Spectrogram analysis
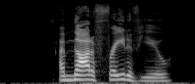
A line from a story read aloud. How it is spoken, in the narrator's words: shouted at the children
